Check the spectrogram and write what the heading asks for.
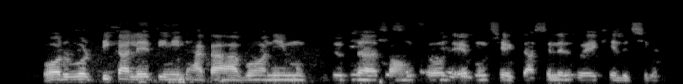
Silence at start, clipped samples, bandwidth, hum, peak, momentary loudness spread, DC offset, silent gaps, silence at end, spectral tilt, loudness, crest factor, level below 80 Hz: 0.45 s; under 0.1%; 7.6 kHz; none; -2 dBFS; 9 LU; under 0.1%; none; 0.25 s; -6 dB/octave; -20 LUFS; 18 dB; -58 dBFS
